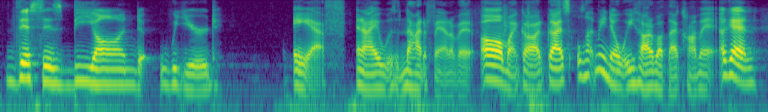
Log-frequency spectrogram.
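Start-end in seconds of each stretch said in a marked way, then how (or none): 0.0-3.5 very slow, dragged disbelief; drawn out. Real, not acted. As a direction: stretch every word in shock. Stunned disbelief.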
